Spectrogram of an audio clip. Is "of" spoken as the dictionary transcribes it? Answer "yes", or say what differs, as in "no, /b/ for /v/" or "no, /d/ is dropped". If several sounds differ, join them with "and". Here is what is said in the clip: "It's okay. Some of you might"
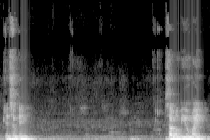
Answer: no, /b/ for /v/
